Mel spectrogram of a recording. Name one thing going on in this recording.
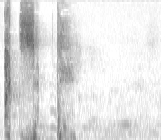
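A middle-aged man shouts forcefully into a microphone.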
